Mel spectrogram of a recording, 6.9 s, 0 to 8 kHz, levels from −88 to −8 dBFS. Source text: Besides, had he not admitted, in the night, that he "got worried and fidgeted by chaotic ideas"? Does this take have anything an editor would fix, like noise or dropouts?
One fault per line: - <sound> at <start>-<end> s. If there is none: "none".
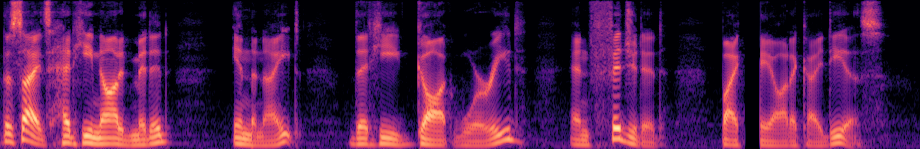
- dropout at 5.6-5.7 s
